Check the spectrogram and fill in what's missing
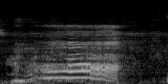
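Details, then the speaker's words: Drawn-out, rough, low breathing noise of a 5-month-old infant snoring in daytime sleep around 11 am; snoring since one month of age, worse at night, intermittent, formerly frequent and now rarer. "Dari umur sebulan sampai sekarang tidurnya ngorok. Ngorok, apalagi kalau malam."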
